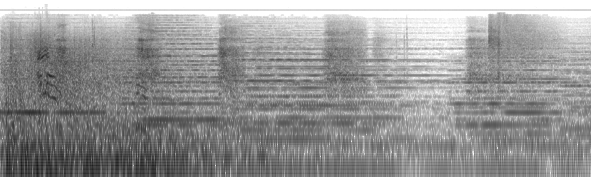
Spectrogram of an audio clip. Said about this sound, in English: Either I become impervious to antimatter explosions, or we're still dreaming. A warp core explosion should have destroyed the ship.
